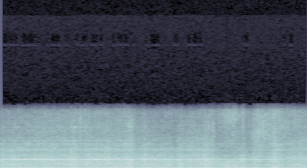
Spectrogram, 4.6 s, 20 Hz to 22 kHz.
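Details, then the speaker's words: Honda EU6500 inverter generator after carburetor cleaning and draining fuel left in over a year, pull-started with dead battery, running: low, even, very quiet hum with no misses, knocks or surging; normal healthy running. "i mean you probably hear it louder because my mic but i'll stand over here where the camera is just listen how quiet that is like you can barely hear it it's quieter than my ultrasonic"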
